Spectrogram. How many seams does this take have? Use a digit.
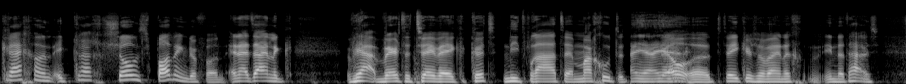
1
